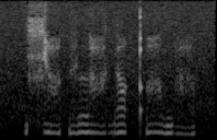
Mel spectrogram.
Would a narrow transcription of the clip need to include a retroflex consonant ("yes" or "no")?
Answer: no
